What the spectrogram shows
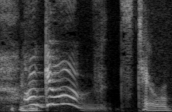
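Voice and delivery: laughing through tears, very high-pitched. Apologizing after being thanked for sharing something personal: crying while laughing. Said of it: "I'm crying".

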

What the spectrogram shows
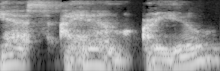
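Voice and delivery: imitated whisper. Retelling an author's whispered reply at a book signing: imitating a whisper. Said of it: "leaned forward and whispered back".

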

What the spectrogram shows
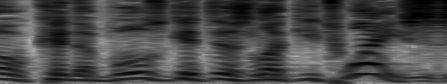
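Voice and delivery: usual speaking voice

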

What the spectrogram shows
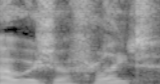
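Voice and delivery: bad put-on Irish accent. Retelling being met off the plane, quoting the greeter: Erica Fennessy's terrible Irish accent. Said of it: "a terrible Irish accent".

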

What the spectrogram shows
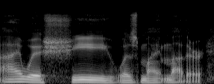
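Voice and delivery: put-on calm, serene, happy, peaceful voice. Retelling Kana's answer when the movie was paused, imitating Kana's serene happy voice. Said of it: "in this kind of happy this very serene peaceful voice".

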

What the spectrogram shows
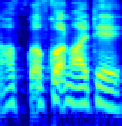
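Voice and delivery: ordinary talk

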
